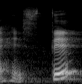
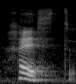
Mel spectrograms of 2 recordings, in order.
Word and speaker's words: reste: Só que atenção, se essa palavra acaba em E, que não tem acento, esse E não vai ser pronunciado, ele é mudo. Então por isso que não é resté, é reste.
